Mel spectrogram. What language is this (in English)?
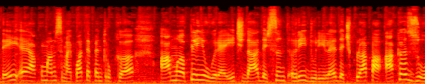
Romanian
